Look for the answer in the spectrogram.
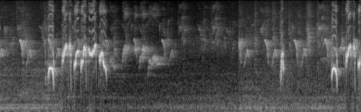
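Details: Morning singing of a red-whiskered bulbul used to train birds to sing in competition; a rapid, tumbling warbled phrase, a quiet pause, then several sharp chirps and another bright burst of looping notes.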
